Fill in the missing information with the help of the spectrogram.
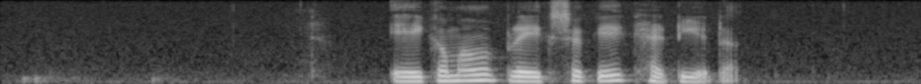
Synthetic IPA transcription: eːkəmaʋəpɾeːkʂəkekʰæʈijə̰ʈə̰

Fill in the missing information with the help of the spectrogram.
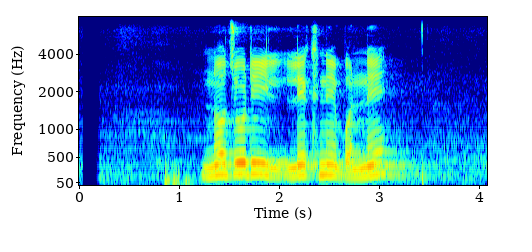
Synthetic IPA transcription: nʌd͡zoɽilekʰnebʱʌnːe

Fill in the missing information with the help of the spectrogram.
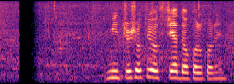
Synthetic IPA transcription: mit̪ːɾoʃok̚t̪iosʈɾijad̪ɔkʰolkɔɾe

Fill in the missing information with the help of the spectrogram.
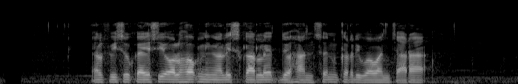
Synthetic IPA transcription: ʔɛlfisukaisiɔlɔɦɔk̚niŋaliskarlɛt̪̚d͡ʒoɦansɔnkɨrdiwawaɲt͡ʃaɾa

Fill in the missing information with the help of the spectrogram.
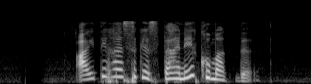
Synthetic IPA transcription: a̰jt̪iɦaːsəkəist̪aːanəjəkumak̚d̪ə

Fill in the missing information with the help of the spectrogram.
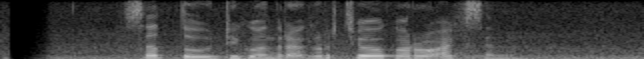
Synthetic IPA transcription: sət̪ud̪̥i̤kɔnt̪ɾaʔkərd̥ʒ̥ɔ̤kaɾoʔaksən

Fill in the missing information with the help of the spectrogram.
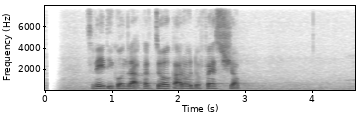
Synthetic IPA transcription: sɾid̪̥i̤kɔnt̪ɾaʔkər̥ʒ̥ɔ̤kaɾod̪əfɛsʃɔp̚

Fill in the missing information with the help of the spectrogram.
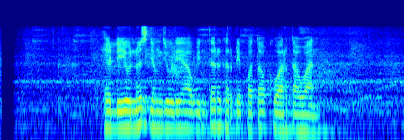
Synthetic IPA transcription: hediunʊsd͡ʒɨŋd͡ʒuliawint̪ərkɨrdipɔt̪ɔkəwart̪awan

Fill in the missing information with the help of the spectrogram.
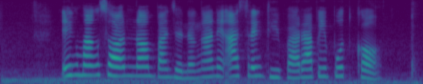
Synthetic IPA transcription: ʔɪŋmaŋsɔənɔmpaɲd͡ʒə̤nəŋaneʔasɾɪŋd̪̥i̤paɾapiput̪̚kɔ

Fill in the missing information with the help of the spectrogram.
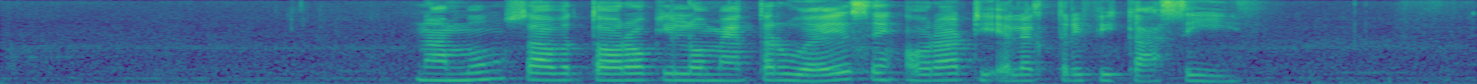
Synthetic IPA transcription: namʊŋsawət̪ɔɾɔkilomɛt̪ərwaesɪŋʔoɾad̪̥i̤ʔḛlɛk̚t̪ɾifikasi

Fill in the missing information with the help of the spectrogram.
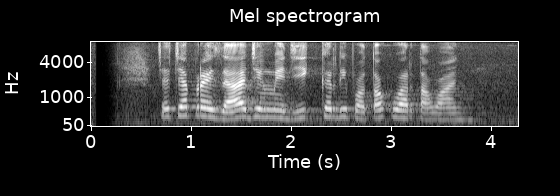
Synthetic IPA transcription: t͡ʃɛt͡ʃɛpɾɛzad͡ʒɨŋmɛd͡ʒikːɨrdipɔt̪ɔkuwart̪awan

